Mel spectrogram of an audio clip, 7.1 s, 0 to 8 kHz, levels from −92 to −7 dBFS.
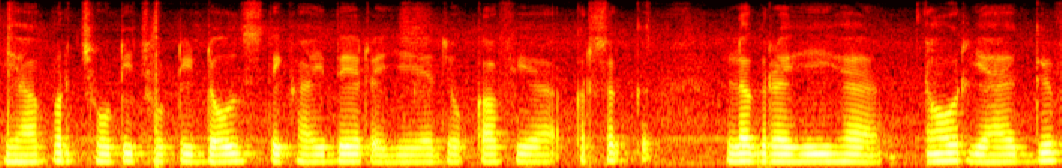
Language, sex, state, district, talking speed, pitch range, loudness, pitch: Hindi, male, Haryana, Charkhi Dadri, 170 wpm, 125-135 Hz, -17 LUFS, 130 Hz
